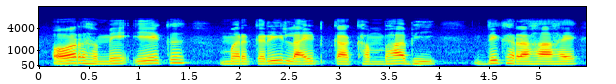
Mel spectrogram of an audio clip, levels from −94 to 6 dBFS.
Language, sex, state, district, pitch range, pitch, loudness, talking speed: Hindi, male, Uttar Pradesh, Lucknow, 150-175 Hz, 155 Hz, -19 LUFS, 120 wpm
